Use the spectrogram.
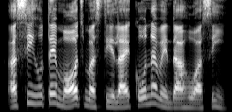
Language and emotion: Sindhi, neutral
